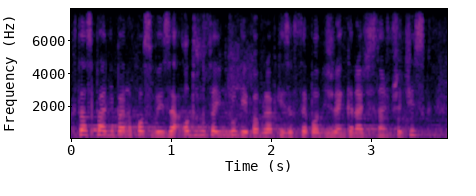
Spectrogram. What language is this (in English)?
Polish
